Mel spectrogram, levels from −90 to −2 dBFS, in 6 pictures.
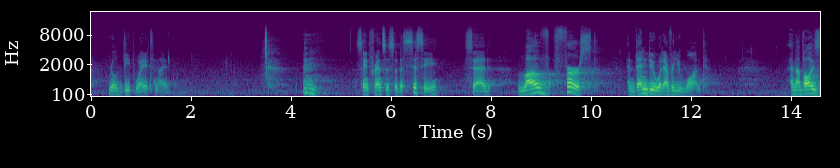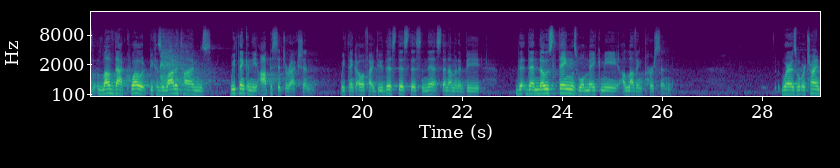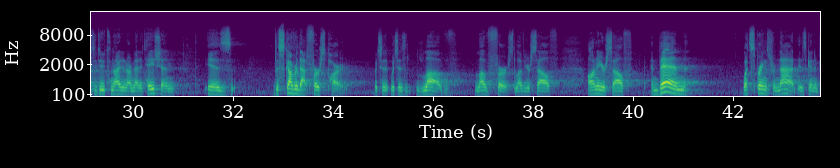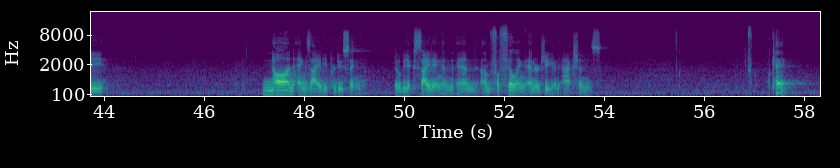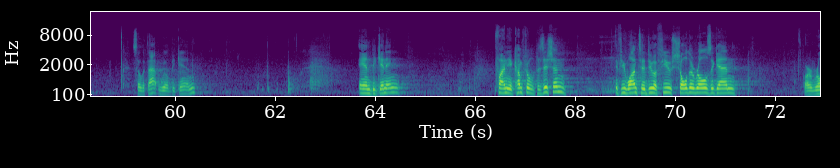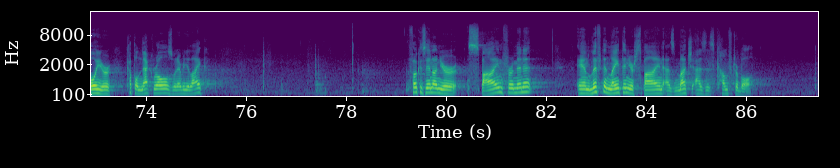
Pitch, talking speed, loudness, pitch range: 140 Hz, 110 wpm, -27 LUFS, 125-165 Hz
